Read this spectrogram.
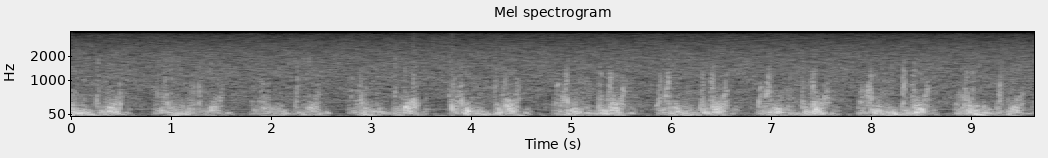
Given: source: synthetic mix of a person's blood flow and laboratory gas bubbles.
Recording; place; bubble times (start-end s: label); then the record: Doppler ultrasound of blood flow; precordium
3.38-3.50 s: bubbles
3.76-3.88 s: bubbles
From the record:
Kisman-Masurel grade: 113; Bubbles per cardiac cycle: 1 to 2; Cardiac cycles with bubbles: 1 to 10%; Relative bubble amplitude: loud (0.450 to 0.775); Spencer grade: 1 (occasional bubble signal discernible with the cardiac motion signal, with majority of cardiac periods free of bubbles); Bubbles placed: only in the low amplitude regions of the cardiac cycle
